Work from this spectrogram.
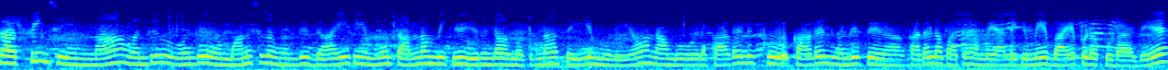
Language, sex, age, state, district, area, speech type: Tamil, female, 18-30, Tamil Nadu, Cuddalore, rural, spontaneous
